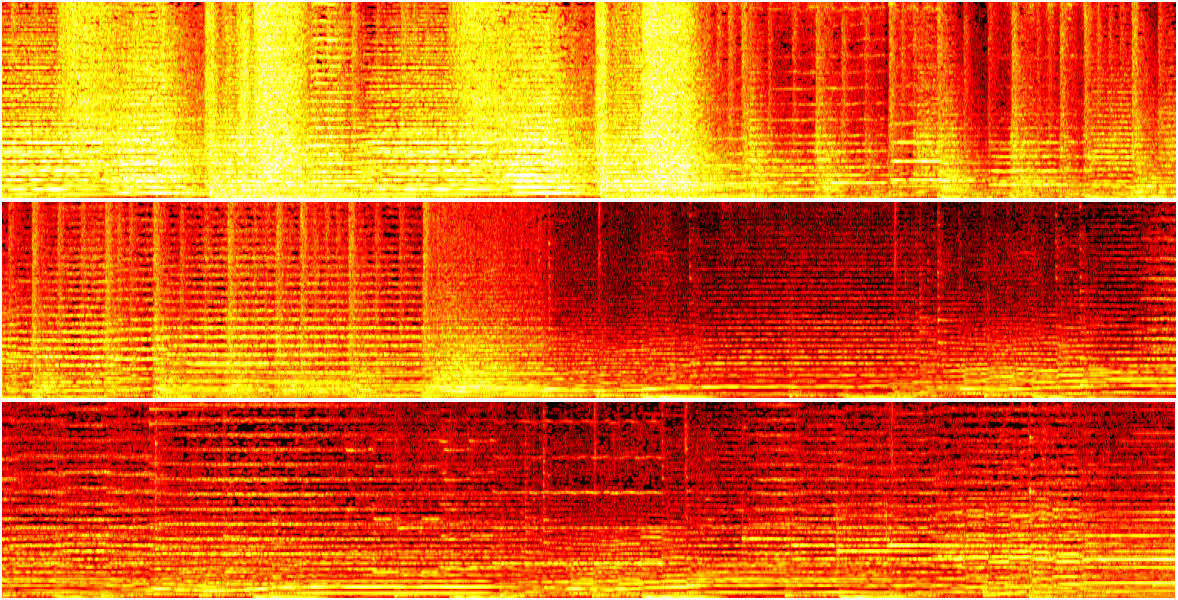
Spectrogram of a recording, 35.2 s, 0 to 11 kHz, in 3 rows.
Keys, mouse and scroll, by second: 1.9 click, 9.1 x, 11.5 ctrl+Tab, 14.6 ctrl+Tab, 19.2 f, 20.4 z, 21.3 a, 22.7 l, 24.0 KP_3, 24.4 KP_1, 28.4 middle click, 32.0 l.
